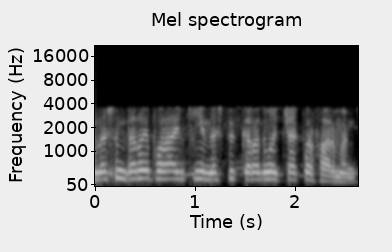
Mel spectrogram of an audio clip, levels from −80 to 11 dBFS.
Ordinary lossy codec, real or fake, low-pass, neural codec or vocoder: none; real; 3.6 kHz; none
